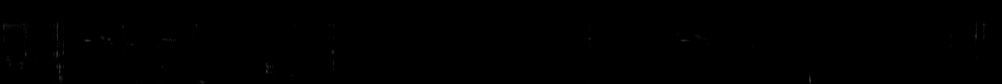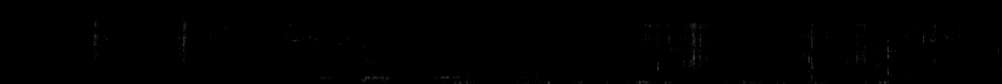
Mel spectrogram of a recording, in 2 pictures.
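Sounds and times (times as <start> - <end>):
faint bird chirps: 0.1 - 2.0, 10.5 - 19.7.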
